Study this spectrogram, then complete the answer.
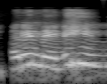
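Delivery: ordinary talk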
